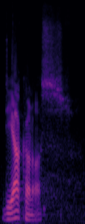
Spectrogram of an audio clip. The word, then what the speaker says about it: diakonos: Now the word deacon is interesting because it comes from the Greek word diakonos. Did I say that right, Pastor? There we go.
